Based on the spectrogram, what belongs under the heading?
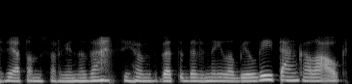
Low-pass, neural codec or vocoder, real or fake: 3.6 kHz; codec, 24 kHz, 0.5 kbps, DualCodec; fake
